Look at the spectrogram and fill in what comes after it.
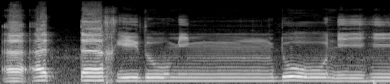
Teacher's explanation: dhu kena keluarkan hujung lidah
